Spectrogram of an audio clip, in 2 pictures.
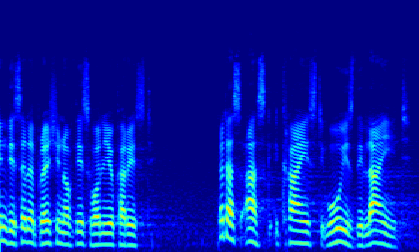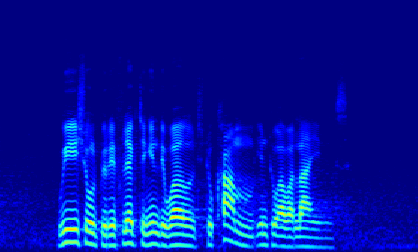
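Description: A man chants a prayer in a slow, sung voice through a microphone, echoing slightly.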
